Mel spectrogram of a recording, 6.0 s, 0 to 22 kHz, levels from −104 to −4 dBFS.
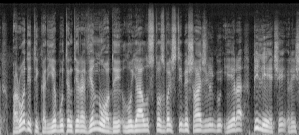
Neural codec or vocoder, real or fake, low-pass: none; real; 19.8 kHz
